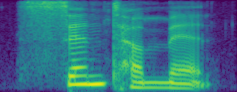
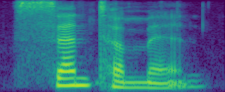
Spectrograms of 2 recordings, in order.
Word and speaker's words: sentiment: dandelion either way dandelion sentiment with a t or no t cena men with a t senta men or sentiment and the same for sentimental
